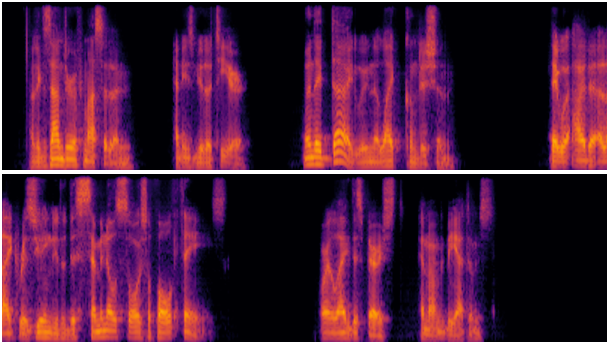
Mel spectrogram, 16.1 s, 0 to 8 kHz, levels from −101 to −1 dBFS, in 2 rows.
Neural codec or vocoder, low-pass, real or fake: codec, 16 kHz, 1 kbps, X-Codec, HuBERT features, trained on balanced general audio; 7.2 kHz; fake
